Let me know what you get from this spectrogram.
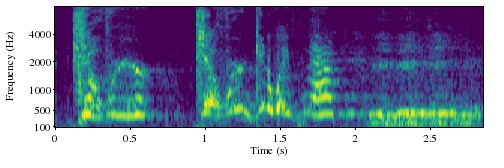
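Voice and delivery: high hushed urgent whisper shout; whisper yelling. Retold or imitated. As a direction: hiss it urgently at a wandering kid. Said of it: "I started to whisper shout at him".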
